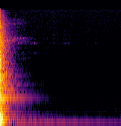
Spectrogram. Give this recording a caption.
Drums Hit With Whisk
